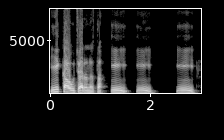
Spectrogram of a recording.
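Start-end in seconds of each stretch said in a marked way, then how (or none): 1.7-2.9 "ई" said alone, softer, drawn out for the pupils; sound demo held soft. Shown as a demonstration. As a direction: show the vowel quietly and clearly. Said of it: "तालु से बोलते हैं". ("ई" को धीमी आवाज़ में, अकेले, खींचकर बोलें)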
